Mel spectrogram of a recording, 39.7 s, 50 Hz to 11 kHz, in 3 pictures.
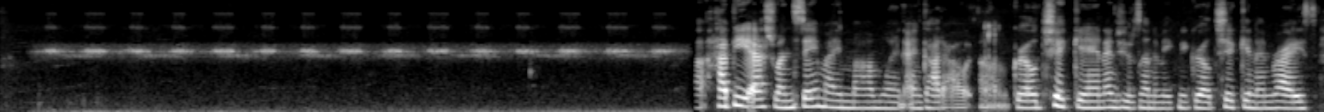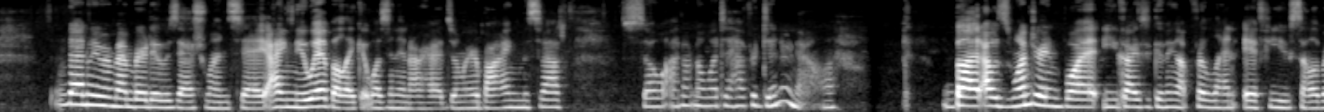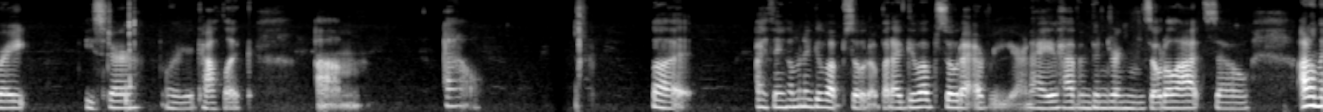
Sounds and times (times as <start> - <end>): Speech: 7.0 - 21.8, 22.7 - 26.8, 27.4 - 29.0, 29.6 - 30.1, 31.0 - 31.4, 33.0 - 33.5, 34.1 - 39.7.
